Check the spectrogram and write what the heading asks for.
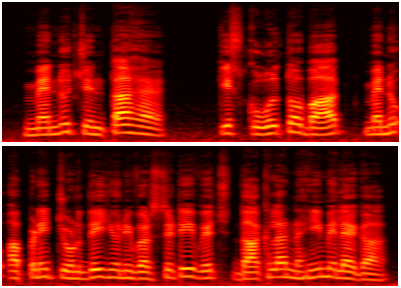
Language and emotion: Punjabi, fearful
